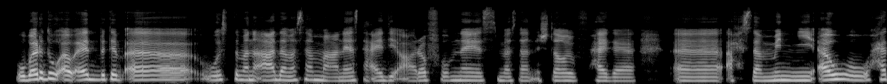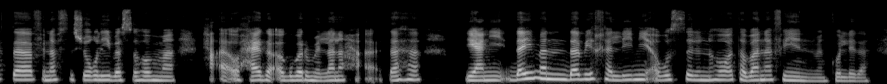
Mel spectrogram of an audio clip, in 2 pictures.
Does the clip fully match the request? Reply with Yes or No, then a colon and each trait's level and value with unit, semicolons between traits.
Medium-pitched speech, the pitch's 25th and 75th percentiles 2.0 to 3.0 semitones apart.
No: high, 195 Hz; average, 2.7 semitones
